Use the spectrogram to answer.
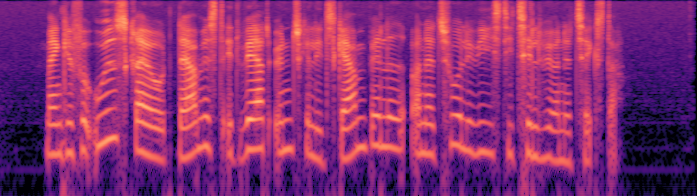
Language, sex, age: Danish, female, 24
